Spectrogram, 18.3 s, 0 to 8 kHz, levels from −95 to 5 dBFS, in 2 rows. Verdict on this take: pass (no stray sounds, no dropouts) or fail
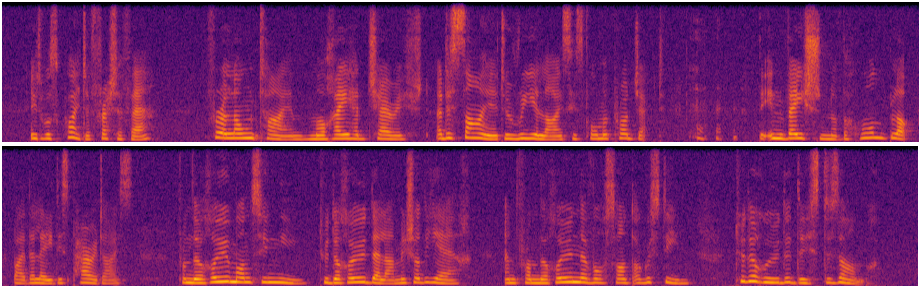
fail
